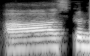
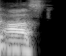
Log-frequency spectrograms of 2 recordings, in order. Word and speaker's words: asked: कुछ बच्चे आस्क्ड बोलते हैं, नहीं, लास्ट का डी प्रोनाउंस ना करिए, बस बोलिए द चिल्ड्रन आस्क्ड।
